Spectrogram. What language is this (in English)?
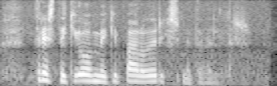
Icelandic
